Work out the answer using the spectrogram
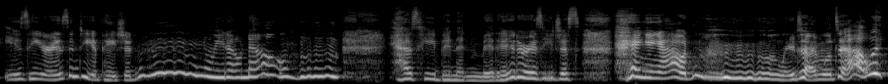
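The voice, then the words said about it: Coy, affected imitation of doctors. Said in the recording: “really bizarrely coy, they might as well have had a fan fluttering in front of their face ... That is my impersonation of the doctors”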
